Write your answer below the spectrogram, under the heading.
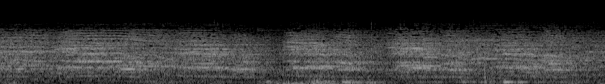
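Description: The North crowd at a basketball game jeers a player at the free-throw line, a dense, steady roar of many voices that keeps swelling and surging in waves, with no single voice standing out.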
